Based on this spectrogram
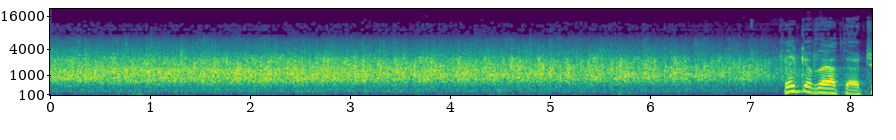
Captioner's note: applause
